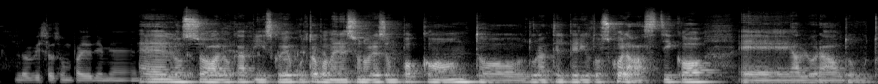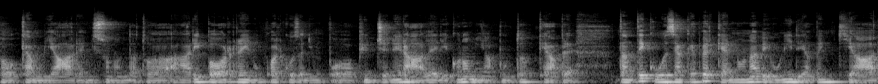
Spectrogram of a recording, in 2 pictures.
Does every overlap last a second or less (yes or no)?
no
